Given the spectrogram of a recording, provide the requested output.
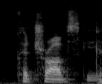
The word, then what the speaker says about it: Kutrovski: And can you pronounce your last name for me? – Kutrovski. – Kutrovski. – Yeah.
